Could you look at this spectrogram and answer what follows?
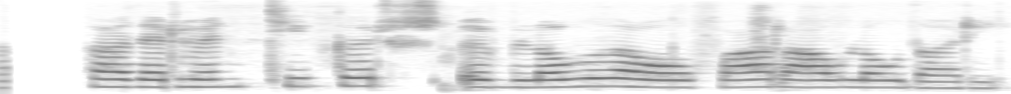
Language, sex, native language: Icelandic, male, Icelandic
